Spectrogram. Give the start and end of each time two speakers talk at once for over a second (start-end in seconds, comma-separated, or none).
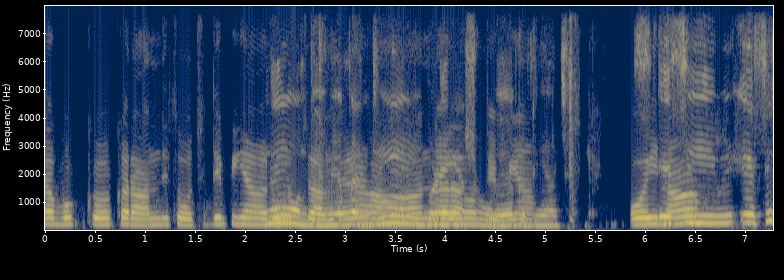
2.2-4.9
